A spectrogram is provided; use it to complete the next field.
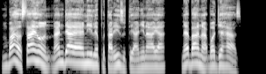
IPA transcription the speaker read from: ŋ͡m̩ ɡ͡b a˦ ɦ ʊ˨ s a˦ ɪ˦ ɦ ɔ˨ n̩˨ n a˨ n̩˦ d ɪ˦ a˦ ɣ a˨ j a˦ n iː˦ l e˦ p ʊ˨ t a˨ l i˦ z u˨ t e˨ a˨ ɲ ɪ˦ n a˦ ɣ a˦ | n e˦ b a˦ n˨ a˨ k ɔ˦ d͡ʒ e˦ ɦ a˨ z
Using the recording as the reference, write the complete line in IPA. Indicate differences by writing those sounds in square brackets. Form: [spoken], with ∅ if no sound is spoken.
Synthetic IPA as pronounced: ŋ͡m̩ ɡ͡b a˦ ɦ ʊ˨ s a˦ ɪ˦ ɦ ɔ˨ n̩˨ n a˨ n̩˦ d ɪ˦ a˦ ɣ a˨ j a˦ n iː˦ l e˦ p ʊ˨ t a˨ [ɾ] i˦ z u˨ t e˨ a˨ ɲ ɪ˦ n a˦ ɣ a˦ | n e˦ b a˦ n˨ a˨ [k͡p] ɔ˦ d͡ʒ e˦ ɦ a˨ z

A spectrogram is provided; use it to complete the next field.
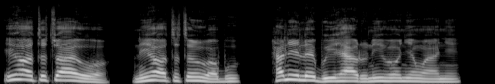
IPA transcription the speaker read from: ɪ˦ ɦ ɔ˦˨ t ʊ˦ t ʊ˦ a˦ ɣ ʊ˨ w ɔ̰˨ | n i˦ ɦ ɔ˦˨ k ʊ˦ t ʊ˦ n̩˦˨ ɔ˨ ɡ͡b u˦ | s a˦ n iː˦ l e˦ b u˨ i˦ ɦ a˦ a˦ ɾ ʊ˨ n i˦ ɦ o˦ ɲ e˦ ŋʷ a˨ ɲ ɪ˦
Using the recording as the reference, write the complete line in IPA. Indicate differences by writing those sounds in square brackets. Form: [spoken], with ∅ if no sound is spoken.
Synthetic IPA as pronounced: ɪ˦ ɦ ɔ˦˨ t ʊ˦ t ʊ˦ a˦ ɣ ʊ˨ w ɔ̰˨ | n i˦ ɦ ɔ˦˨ [t] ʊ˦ t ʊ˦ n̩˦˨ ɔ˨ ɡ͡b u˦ | [h] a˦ n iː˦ l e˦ b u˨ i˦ ɦ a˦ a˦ ɾ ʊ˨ n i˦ ɦ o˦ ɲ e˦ ŋʷ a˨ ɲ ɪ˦

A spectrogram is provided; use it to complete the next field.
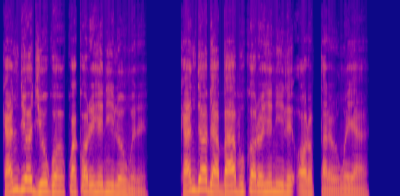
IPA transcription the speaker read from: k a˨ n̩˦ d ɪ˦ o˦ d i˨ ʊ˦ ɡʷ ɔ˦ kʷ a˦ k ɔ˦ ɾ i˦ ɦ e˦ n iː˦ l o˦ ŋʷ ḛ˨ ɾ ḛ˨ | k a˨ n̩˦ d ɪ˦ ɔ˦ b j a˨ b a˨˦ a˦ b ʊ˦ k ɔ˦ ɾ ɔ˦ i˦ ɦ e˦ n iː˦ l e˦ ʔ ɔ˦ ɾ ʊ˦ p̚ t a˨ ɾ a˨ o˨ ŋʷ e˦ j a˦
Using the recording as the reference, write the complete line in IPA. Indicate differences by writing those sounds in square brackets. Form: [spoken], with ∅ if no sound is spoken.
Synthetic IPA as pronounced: k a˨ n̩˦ d ɪ˦ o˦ [d͡ʒ] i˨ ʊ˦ ɡʷ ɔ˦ kʷ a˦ k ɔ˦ ɾ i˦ ɦ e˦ n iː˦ l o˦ ŋʷ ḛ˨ ɾ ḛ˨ | k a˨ n̩˦ d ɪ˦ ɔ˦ b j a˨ b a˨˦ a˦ b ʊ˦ k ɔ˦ ɾ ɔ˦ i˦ ɦ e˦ n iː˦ l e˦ ʔ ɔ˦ ɾ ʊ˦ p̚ t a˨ ɾ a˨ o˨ ŋʷ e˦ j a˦

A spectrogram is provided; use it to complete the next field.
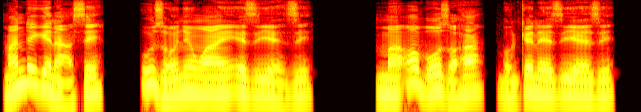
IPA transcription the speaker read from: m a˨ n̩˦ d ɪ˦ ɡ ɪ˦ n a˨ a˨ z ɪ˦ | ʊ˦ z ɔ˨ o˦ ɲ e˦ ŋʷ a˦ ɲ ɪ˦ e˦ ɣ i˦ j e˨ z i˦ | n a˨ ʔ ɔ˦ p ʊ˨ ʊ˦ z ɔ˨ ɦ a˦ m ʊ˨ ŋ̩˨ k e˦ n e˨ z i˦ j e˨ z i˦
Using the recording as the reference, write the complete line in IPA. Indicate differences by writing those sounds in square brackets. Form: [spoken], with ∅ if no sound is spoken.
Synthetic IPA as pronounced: m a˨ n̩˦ d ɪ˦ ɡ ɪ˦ n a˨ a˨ [s] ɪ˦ | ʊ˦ z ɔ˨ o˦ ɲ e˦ ŋʷ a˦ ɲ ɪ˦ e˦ [z] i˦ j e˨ z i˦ | [m] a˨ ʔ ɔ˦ [b] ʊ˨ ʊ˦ z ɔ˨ ɦ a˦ [b] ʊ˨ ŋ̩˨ k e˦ n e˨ z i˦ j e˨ z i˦

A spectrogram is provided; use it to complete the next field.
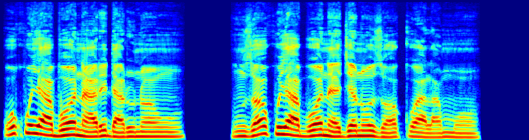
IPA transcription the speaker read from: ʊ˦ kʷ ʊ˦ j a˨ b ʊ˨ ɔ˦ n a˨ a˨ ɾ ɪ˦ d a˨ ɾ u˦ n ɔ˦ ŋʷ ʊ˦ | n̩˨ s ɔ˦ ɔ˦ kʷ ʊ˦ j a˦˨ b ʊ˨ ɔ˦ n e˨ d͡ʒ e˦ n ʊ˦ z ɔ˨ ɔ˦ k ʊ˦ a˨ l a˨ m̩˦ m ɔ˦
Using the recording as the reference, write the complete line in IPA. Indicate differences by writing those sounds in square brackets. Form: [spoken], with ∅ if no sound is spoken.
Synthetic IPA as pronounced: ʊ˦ kʷ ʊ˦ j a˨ b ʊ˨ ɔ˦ n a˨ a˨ ɾ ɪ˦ d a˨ ɾ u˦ n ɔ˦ ŋʷ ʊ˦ | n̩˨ [z] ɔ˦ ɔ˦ kʷ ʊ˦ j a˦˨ b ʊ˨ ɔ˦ n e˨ d͡ʒ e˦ n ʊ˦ z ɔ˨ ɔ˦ k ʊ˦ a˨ l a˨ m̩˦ m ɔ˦

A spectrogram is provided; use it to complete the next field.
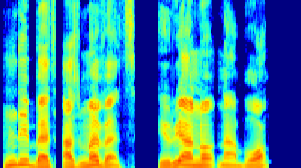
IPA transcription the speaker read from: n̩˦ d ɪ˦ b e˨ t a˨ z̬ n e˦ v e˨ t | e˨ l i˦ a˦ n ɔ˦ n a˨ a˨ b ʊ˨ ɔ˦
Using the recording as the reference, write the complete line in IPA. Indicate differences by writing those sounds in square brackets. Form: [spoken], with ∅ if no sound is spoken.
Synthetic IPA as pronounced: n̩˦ d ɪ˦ b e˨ t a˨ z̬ [m] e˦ v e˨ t | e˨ [ɾ] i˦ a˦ n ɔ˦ n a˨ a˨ b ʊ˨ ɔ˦

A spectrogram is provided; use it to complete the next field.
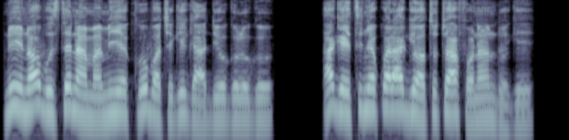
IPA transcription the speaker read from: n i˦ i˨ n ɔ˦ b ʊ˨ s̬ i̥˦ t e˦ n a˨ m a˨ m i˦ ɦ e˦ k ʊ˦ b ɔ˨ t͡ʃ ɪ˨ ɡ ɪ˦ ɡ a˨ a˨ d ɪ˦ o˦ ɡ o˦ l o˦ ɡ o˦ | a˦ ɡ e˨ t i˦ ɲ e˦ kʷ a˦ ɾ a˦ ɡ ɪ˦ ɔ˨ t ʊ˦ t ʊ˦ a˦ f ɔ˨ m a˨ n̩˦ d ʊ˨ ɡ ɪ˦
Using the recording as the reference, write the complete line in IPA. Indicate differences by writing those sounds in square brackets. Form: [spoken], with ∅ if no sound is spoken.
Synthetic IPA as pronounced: n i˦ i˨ n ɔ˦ b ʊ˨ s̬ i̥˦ t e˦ n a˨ m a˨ m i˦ ɦ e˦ k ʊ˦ b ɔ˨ t͡ʃ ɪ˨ ɡ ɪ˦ ɡ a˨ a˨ d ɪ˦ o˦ ɡ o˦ l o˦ ɡ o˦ | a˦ ɡ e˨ t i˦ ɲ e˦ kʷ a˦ ɾ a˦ ɡ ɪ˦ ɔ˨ t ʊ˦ t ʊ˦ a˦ f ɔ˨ [n] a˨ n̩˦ d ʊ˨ ɡ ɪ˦

